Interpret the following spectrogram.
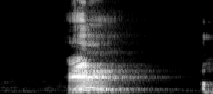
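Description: A man's long voiced sigh through a headset microphone: one drawn-out 'aah' that comes about two-thirds of a second in, its pitch rising then falling, and fades away over about a second.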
